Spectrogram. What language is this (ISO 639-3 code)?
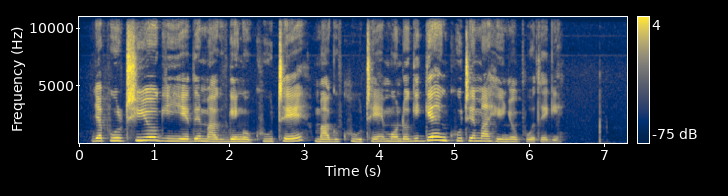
luo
